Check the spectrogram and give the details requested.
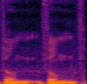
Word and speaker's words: Villeneuve: No, I'm gonna say Denis Villeneuve.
